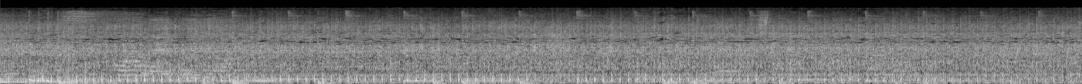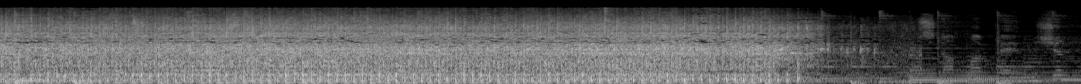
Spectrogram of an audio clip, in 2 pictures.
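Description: Handheld demolition hammer pounding rapidly and continuously into a concrete step, then stopping about a second before the end.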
